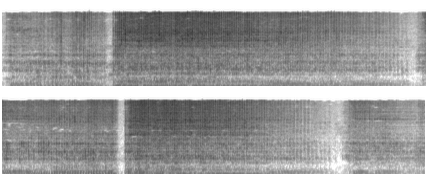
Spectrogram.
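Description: A tiger gives long, loud, rasping roars, deep and rumbling, broken by brief pauses.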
